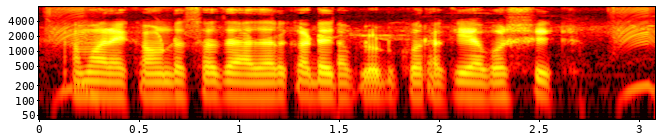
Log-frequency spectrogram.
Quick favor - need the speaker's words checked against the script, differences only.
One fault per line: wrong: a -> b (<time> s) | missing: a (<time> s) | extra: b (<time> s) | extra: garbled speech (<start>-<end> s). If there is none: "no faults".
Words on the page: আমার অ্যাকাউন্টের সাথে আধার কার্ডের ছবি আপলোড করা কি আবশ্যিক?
missing: ছবি (1.5 s)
